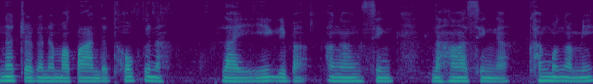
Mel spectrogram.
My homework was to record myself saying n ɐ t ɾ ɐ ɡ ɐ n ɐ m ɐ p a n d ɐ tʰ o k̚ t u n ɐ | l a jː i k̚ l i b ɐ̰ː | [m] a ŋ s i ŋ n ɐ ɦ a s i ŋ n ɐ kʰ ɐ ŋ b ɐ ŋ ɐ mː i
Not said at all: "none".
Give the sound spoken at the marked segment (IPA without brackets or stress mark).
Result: ŋ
